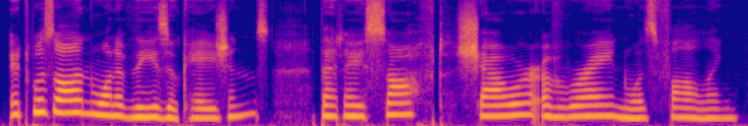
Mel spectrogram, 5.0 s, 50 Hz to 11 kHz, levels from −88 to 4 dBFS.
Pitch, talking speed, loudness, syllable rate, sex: 240 Hz, 180 wpm, -18 LUFS, 4.7 syllables/s, female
